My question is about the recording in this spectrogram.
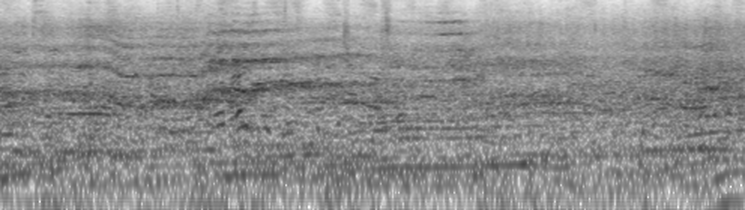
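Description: Drift cars on track: engines running with squealing tyres, a dense noise with wavering tones that stays at a steady level.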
